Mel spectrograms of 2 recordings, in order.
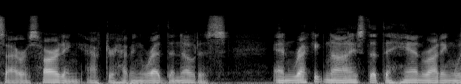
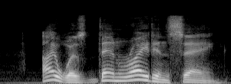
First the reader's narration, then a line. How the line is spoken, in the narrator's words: exclaimed the sailor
